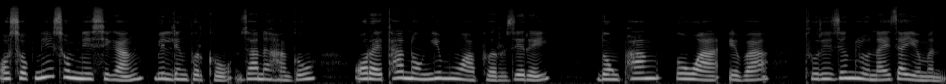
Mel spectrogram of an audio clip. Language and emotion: Bodo, neutral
